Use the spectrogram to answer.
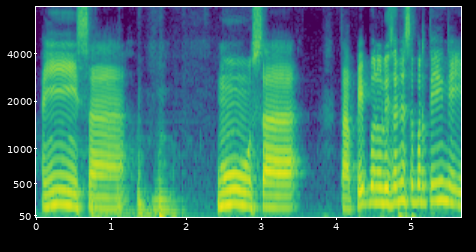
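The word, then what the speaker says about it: عيسى: Nah, sama seperti Isa. Dibacanya panjang loh. Isa.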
